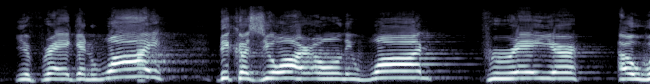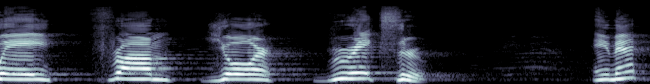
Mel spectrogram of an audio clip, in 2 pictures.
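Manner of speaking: loud, rising to a drawn-out climax; building preaching. Real, not acted. Preacher urges church to pray again, preaching builds to a shout. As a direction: build the repeated urging, then stretch every word.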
